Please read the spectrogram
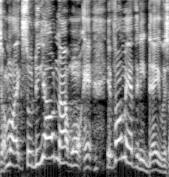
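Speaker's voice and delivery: high, worked-up protest; heated rant. Real, not acted. Fan ranting about the Dallas crowd, high and heated. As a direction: get fired up about it.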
